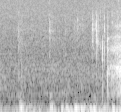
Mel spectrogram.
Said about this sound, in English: Checking. Typing.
